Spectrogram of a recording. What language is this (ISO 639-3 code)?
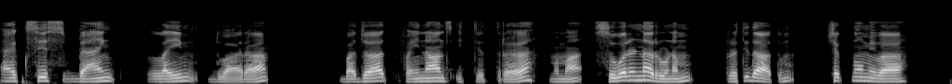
san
